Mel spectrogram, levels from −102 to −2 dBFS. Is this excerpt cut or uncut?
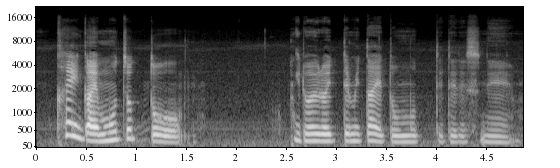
uncut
